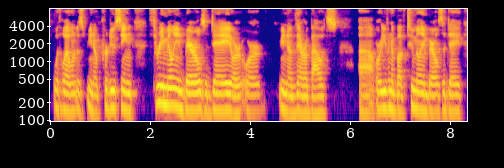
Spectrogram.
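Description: Male podcast guest, higher voice, gravelly, explains with many restarts. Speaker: guest expert. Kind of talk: interview podcast.

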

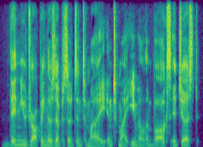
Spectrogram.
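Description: A man's voice: low-pitched, a little fast, gravelly, a bit bright, husky, dry recording, clean studio sound. A man co-hosting a podcast, chatting casually and effusively as a fan. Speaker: podcast co-host.

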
